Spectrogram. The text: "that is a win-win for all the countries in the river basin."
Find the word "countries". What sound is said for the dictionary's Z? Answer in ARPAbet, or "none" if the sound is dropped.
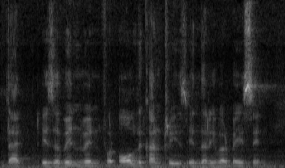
Z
